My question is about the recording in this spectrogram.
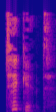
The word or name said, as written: ticket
